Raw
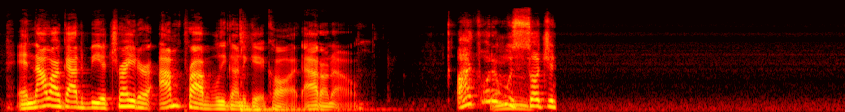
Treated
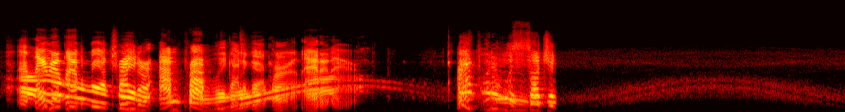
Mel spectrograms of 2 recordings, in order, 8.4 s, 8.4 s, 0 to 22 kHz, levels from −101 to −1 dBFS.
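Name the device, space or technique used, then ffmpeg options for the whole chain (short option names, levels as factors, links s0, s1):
voice changer toy: -af "aeval=exprs='val(0)*sin(2*PI*600*n/s+600*0.75/0.28*sin(2*PI*0.28*n/s))':c=same,highpass=500,equalizer=f=540:t=q:w=4:g=4,equalizer=f=840:t=q:w=4:g=3,equalizer=f=1400:t=q:w=4:g=-5,equalizer=f=2200:t=q:w=4:g=10,equalizer=f=3100:t=q:w=4:g=6,lowpass=f=3700:w=0.5412,lowpass=f=3700:w=1.3066"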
